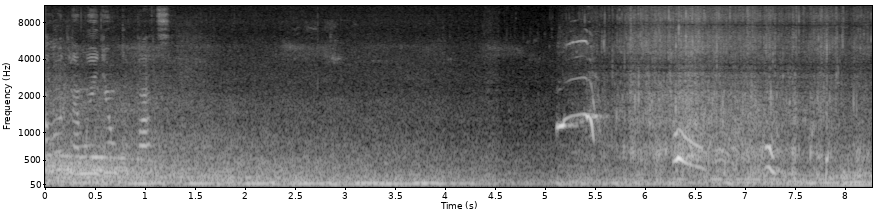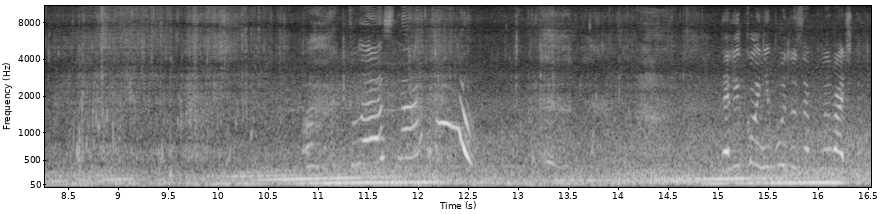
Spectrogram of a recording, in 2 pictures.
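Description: A person wades into the near-freezing channel of the Yenisei river in early spring, with close water sloshing and splashing under a steady outdoor wash, plus brief sharp chirp-like calls in the background.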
